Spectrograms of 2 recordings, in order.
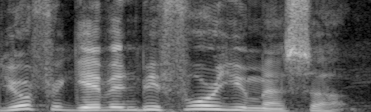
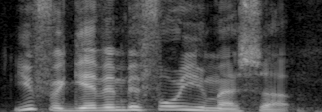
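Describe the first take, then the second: First: "You're forgiven before you mess up" said louder, with force; louder repeat. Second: Said in the usual way. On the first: Shown as a demonstration. Pastor repeating the line to get amens, louder. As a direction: proclaim it for the shouting. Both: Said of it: "I said".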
